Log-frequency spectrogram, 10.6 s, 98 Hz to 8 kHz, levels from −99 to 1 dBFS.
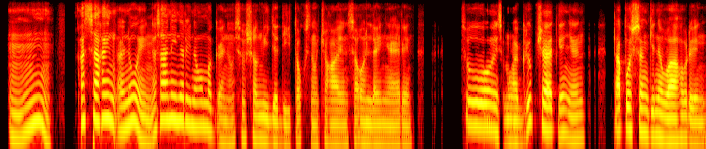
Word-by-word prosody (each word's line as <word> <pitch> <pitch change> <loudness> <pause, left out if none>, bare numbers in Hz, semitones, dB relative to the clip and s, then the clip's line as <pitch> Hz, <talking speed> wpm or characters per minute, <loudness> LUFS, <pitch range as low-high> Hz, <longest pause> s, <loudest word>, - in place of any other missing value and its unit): Mm. 155 - -3 0.5
Ah, - - +5
sa'kin 235 0 +5
ano, 205 +6 +1
eh, 130 - 0
nasanay 235 - +1
na 230 - +1
rin 210 -2 -3
ako 195 0 -2
mag 160 - -12
ano, 110 -2 -7
social 130 -1 -3
media 120 -3 -4
detox 105 +2 -8
'no 100 - -5
tsaka 105 +1 -3
yun 100 - -10
sa 115 +2 -3
online 105 -1 -3
nga 100 0 -3
rin. 100 -1 -6 0.8
So, 195 -2 +1 0.2
sa - - -3
mga 115 -1 -2
group 200 - -3
chat, 180 -4 +5
ganyan. 135 -4 -3 0.5
Tapos 175 -1 +5
ang 160 - -1
ginawa 130 -5 +4
ko 135 - -2
rin 110 -1 -3
135 Hz, 180 wpm, -26 LUFS, -, 0.8 s, Ah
